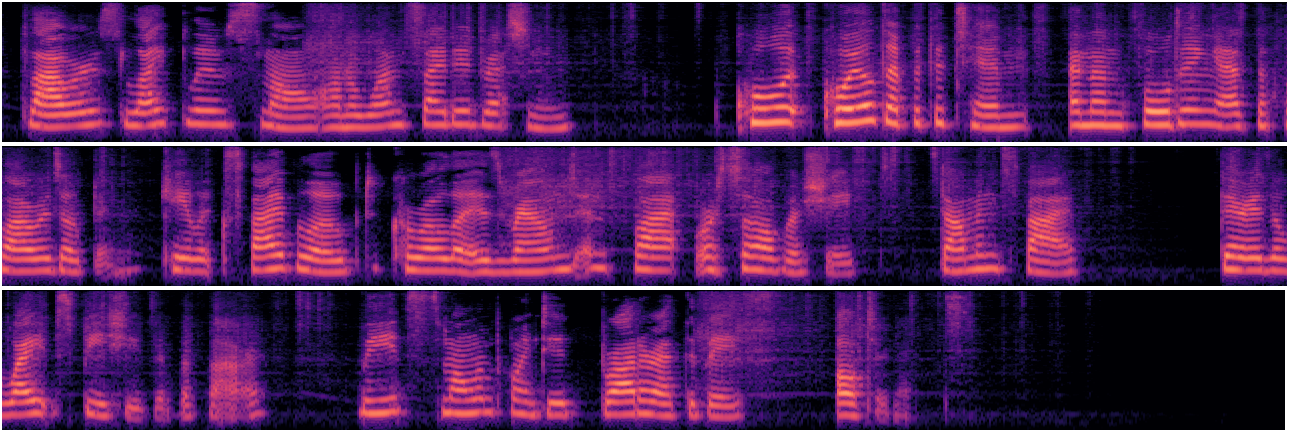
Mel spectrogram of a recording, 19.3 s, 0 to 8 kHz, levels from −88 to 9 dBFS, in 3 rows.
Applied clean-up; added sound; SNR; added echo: neural mask model RNNoise.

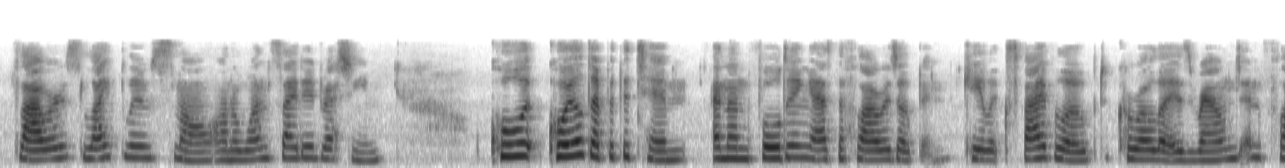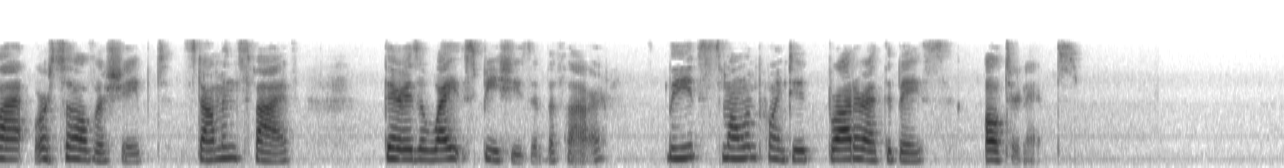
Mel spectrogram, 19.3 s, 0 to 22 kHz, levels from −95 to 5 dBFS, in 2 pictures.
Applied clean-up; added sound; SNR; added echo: none; none; none; none.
